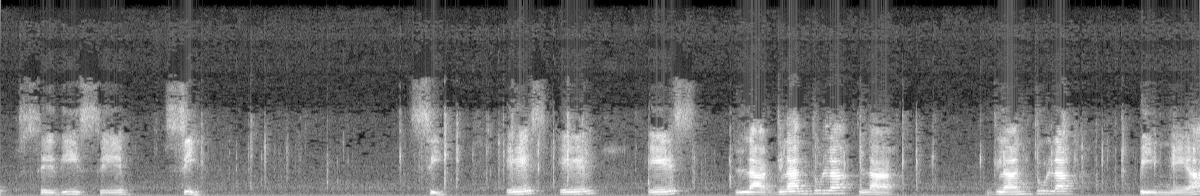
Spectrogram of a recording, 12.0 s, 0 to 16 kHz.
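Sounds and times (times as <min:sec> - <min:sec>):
low electrical hum: 0:00.0 - 0:12.0
computer keyboard typing: 0:02.2 - 0:12.0.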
